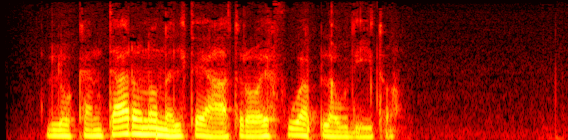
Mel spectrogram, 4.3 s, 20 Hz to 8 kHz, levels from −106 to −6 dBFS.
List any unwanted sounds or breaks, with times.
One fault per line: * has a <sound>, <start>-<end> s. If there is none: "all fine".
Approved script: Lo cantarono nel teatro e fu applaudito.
all fine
